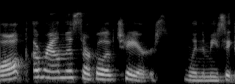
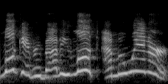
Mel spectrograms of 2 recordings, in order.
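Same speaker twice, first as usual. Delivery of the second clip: squeaky, very high little voice; 12 semitones higher, 4 dB louder than usual. A narrator reads Max copying Chloe's winning shout, squeaky imitation of Chloe. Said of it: "Max said in a squeaky voice, imitating her".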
